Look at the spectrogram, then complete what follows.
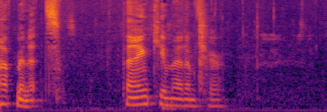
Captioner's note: speaking French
